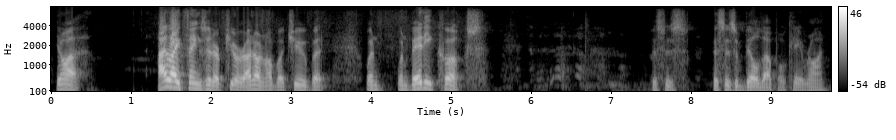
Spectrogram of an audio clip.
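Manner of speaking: usual speaking voice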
